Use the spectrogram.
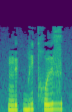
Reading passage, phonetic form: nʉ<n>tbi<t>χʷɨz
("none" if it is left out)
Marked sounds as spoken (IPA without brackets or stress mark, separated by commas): none, t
